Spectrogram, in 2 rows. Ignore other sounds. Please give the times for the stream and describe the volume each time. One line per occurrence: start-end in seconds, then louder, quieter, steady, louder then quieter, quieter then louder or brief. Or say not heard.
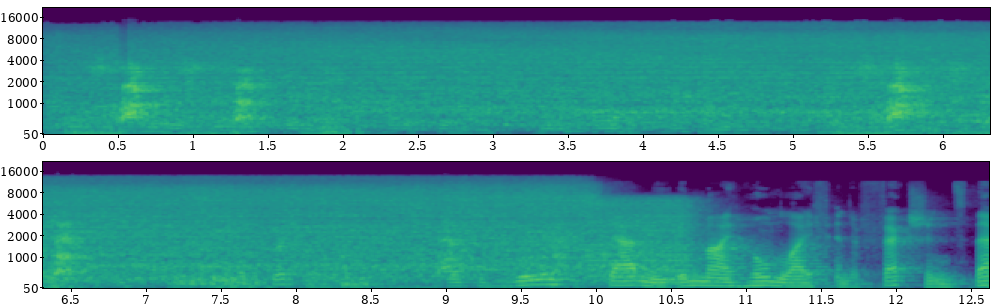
0.0-10.7 steady.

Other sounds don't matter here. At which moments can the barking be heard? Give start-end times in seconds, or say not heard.
0.1-2.0, 5.2-6.6, 8.6-9.9.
